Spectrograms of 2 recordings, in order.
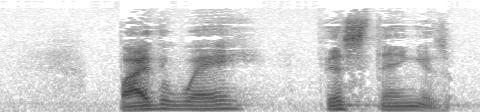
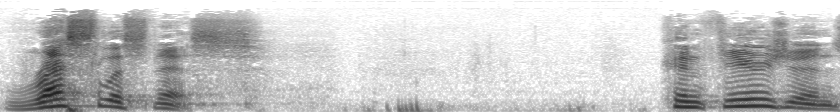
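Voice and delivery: loud, punched preacher list; a rising, forceful list; emphatic list; 8 semitones higher, 12 dB louder than usual. Acted. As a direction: hammer each word home. Lists characteristics emphatically.

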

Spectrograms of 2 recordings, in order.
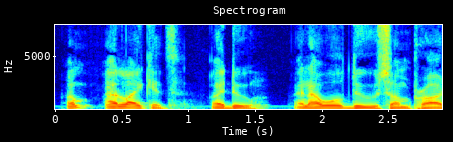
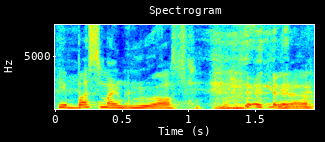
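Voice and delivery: New York accent; 8 semitones higher than usual. Shown as a demonstration. New York accent, teasing the host. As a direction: lean into the New Yorker. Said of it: "that's the New Yorker".

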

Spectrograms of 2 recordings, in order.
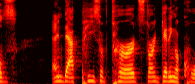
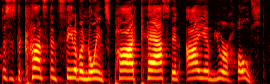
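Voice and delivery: ordinary talk

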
